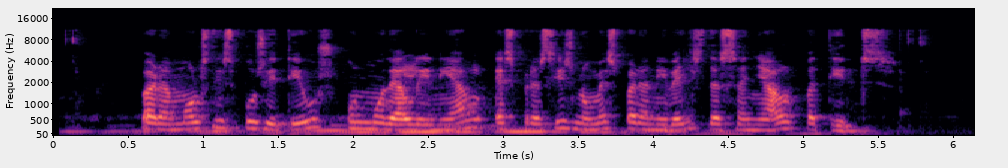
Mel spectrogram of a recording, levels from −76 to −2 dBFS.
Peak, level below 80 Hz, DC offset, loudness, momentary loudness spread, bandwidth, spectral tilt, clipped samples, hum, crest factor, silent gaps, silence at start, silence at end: -8 dBFS; -52 dBFS; under 0.1%; -26 LUFS; 7 LU; 12 kHz; -3.5 dB/octave; under 0.1%; none; 20 dB; none; 0.05 s; 0.35 s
